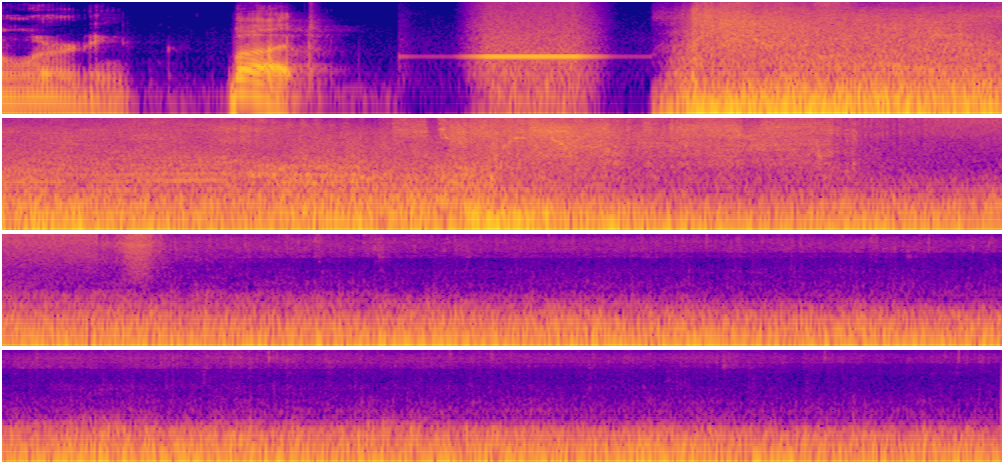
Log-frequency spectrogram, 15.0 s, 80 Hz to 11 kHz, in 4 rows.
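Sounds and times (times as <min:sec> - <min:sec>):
bright hiss: 0:05.5 - 0:08.2
deep steady rumble: 0:08.2 - 0:15.0.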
